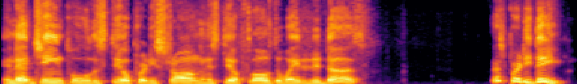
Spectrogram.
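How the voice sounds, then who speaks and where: A man's voice: high voice, normal speed, gravelly. A man hosting a live talk, lecturing over slides in a conversational, emphatic way, with speech. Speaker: host.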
